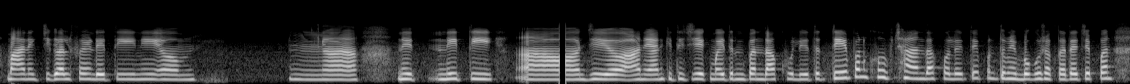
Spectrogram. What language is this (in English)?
Marathi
